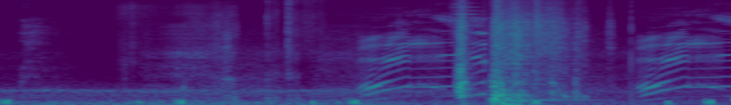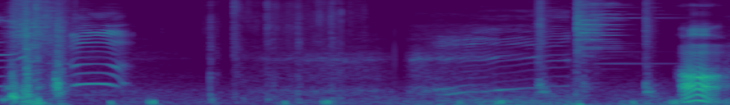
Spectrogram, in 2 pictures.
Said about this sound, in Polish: sparował uderzenie.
